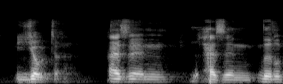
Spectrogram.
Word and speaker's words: iota: Um the next one is not pronounced iota. It's pronounced yota as in as in little green yod.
